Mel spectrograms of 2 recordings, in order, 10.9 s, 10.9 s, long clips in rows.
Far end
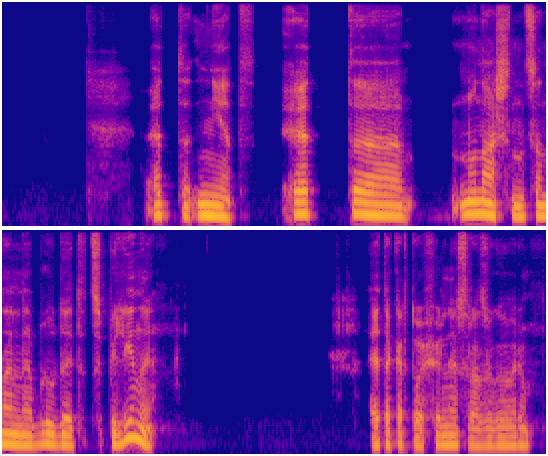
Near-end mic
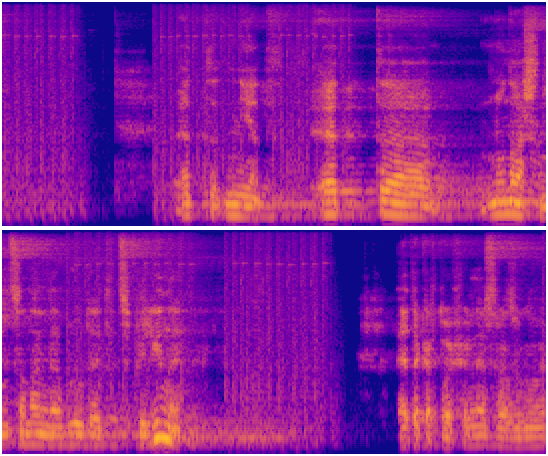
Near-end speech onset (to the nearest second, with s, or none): none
